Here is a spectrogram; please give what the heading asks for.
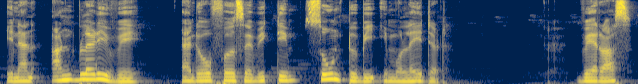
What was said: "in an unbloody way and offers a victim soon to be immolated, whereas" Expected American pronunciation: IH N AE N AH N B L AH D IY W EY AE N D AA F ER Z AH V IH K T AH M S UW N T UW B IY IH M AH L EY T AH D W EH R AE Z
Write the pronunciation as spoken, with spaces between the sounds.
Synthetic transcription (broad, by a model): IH N AE N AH N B L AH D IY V EY AE N D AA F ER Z AH V IH K T AH M S UW N T UW B IY IH M AH L EY T AH D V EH R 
